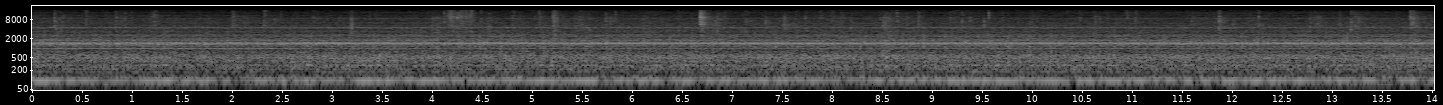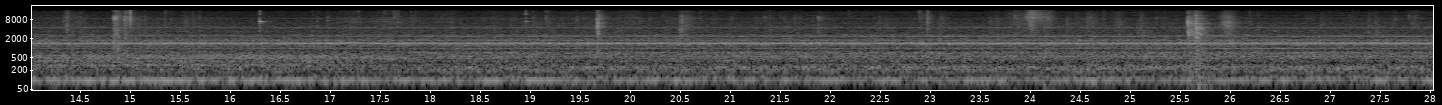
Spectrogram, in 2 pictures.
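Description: XVentures portable diesel heater running steadily shortly after start-up, with its case closed and a muffler on the exhaust: a steady low drone from the blower and burner with a faint steady high whine over it and a few faint clicks.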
